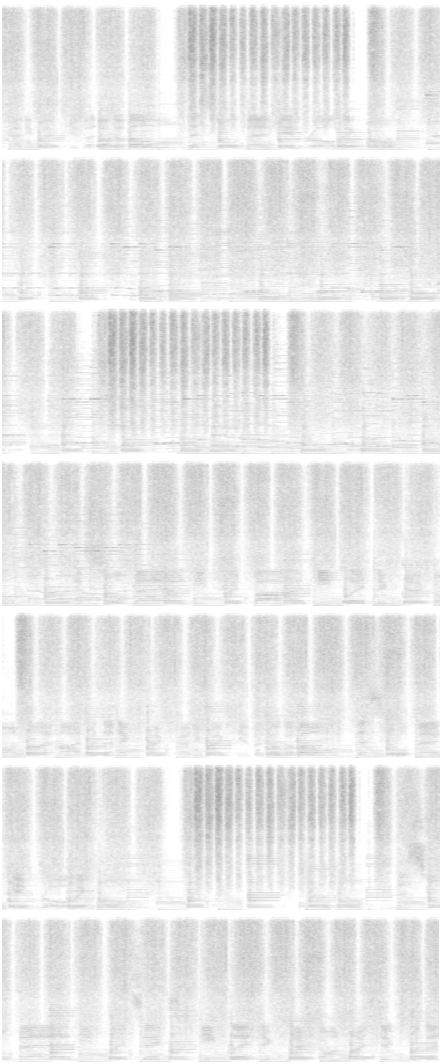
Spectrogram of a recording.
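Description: Felt-tip marker rubbing and scratching over a white ball as it is coloured blue, with background music playing.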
